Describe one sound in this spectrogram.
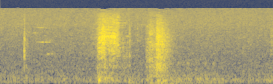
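A knife scrapes as it cuts through a soft block.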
